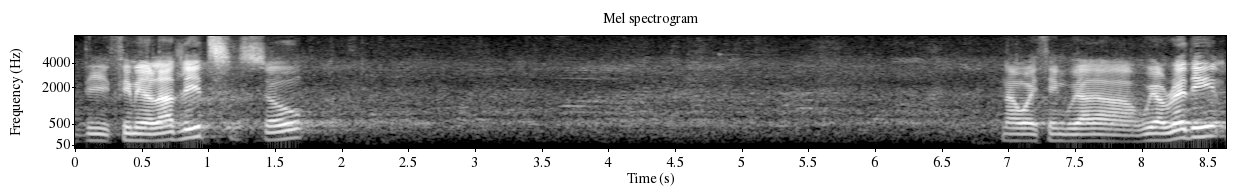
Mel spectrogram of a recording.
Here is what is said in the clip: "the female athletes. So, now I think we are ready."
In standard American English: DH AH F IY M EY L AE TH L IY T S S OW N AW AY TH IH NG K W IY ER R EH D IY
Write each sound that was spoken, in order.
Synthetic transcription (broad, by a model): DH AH F IY M EY L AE T L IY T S S OW N AW AY TH IH NG K W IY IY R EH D IY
